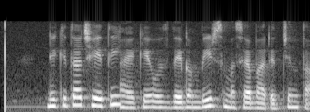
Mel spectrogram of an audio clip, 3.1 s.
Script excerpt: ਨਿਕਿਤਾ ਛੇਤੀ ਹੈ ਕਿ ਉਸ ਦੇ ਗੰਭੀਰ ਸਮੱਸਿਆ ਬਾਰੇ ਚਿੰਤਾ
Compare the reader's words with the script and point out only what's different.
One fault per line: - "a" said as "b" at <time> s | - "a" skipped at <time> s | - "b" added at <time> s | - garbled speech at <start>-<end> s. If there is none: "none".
none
